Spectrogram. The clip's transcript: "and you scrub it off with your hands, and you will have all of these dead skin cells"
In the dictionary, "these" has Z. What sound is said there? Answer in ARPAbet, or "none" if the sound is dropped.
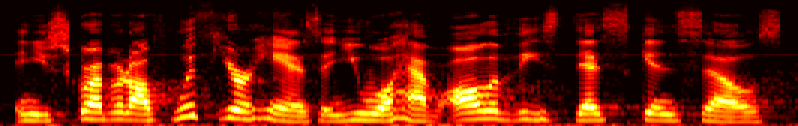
Z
